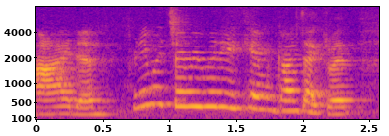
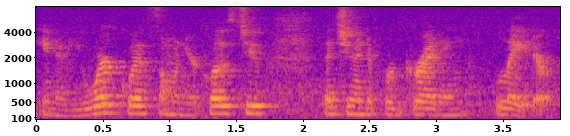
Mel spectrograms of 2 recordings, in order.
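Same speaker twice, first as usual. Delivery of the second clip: usual speaking voice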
